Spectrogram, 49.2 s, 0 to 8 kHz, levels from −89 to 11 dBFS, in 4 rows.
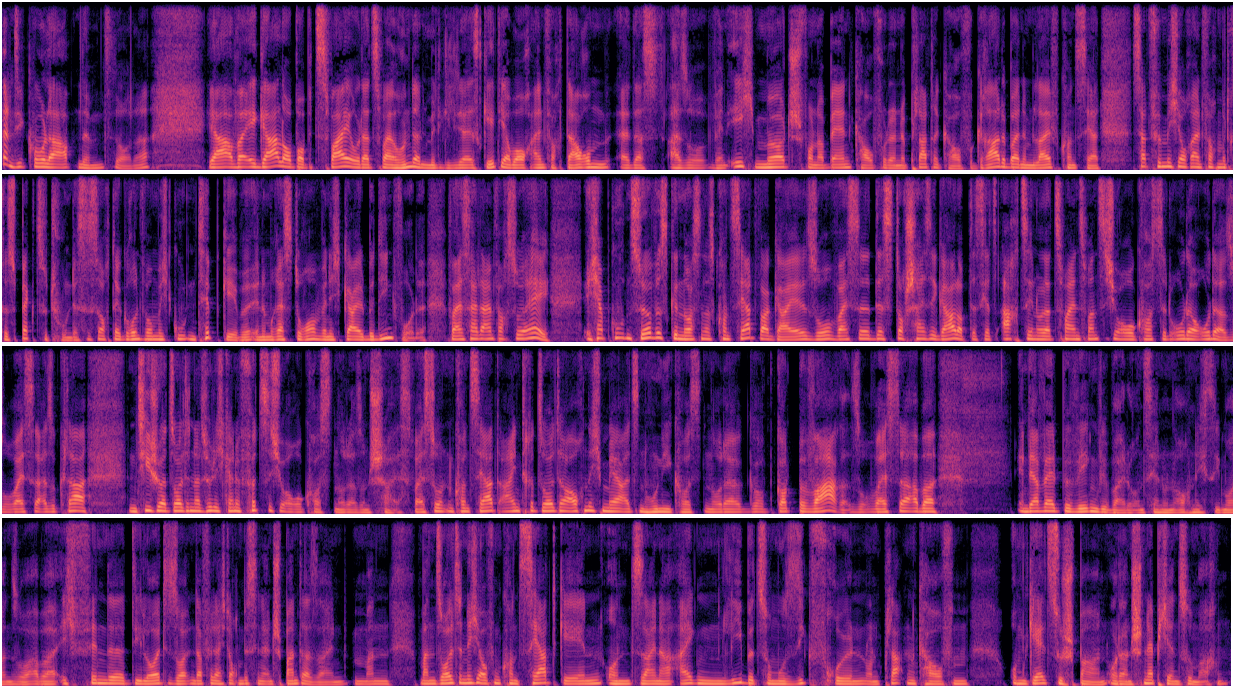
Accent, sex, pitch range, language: German, male, 130-160 Hz, German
